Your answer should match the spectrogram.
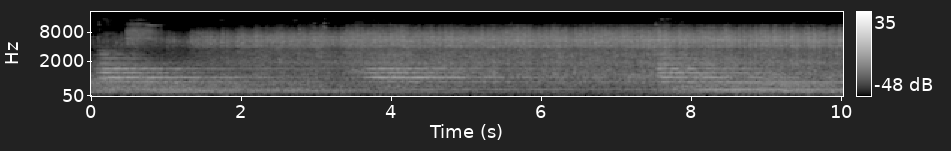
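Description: A bell tolling slowly, three strikes about four seconds apart, each ringing on and fading before the next.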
